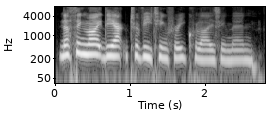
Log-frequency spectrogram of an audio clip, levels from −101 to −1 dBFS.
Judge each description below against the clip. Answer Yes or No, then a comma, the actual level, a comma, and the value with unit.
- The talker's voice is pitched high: Yes, high, 215 Hz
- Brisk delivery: No, average, 195 wpm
